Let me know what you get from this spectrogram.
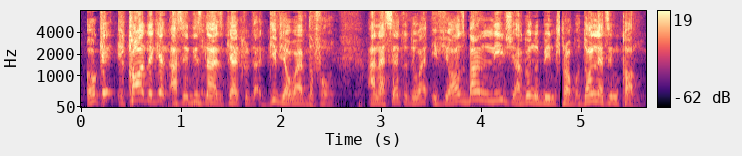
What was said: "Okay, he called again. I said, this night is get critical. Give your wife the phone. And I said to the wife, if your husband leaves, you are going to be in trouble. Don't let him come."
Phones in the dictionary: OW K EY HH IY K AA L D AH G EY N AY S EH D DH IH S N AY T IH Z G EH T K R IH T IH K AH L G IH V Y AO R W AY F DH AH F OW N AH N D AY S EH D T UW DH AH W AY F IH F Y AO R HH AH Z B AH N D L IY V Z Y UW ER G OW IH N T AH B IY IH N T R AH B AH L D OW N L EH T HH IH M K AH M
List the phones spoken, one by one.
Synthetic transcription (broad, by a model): OW K EY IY K AA L D AH G EY N AY S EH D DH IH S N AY IH S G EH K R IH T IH G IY V Y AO W AY F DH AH F OW N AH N AY S EH D T UW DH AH W AY F IH F Y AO HH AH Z B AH N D L IY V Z Y UW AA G OW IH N T AH B IY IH N T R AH B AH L D OW N L EH T HH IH M K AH M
